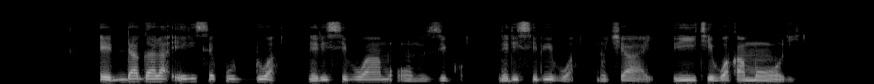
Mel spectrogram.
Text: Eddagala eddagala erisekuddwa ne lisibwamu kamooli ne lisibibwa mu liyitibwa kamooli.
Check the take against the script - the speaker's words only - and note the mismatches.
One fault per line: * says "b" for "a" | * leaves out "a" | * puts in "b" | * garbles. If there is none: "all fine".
* leaves out "eddagala"
* says "omuzigo" for "kamooli"
* puts in "kyayi"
